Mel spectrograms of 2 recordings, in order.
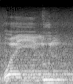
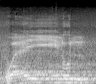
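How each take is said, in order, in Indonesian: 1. Vokal pertama dibaca pendek. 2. Vokal pertama dibaca panjang.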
